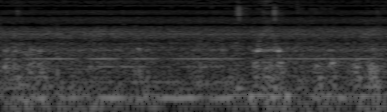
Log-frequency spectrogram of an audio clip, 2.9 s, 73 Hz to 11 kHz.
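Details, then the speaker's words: Prusa MK3S printer being updated to stock MK3S+ parts: steady motor whir with faint rattly chatter as the head travels; X-axis linear bearing chatter that shouldn't occur with Misumi bearings, owner suspects worn X rods and plans to replace them. "little bit of bearing chatter, you shouldn't have that with Mitsumi bearings. So these rods could be blown."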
